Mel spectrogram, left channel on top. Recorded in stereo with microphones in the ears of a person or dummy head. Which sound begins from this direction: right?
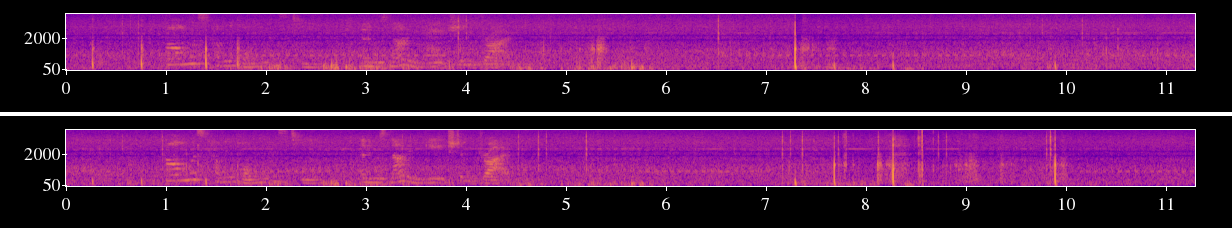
A woman speaking, at 0.9 s.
